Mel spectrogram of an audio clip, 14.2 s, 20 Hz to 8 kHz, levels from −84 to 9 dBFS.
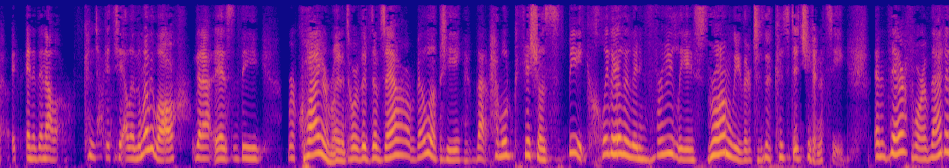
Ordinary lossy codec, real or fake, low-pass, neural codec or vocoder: MP3, 32 kbps; fake; 7.2 kHz; codec, 16 kHz in and 24 kHz out, 0.4 kbps, LongCat-Audio-Codec, four codebook decoder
